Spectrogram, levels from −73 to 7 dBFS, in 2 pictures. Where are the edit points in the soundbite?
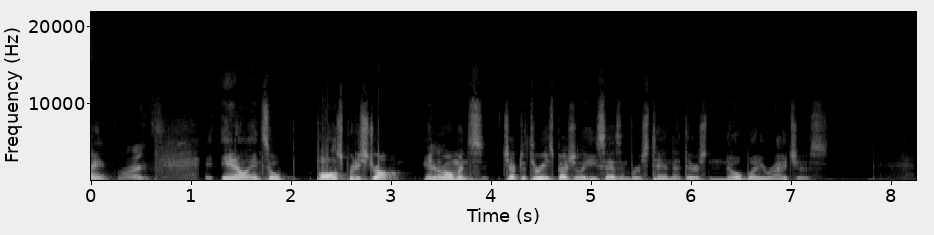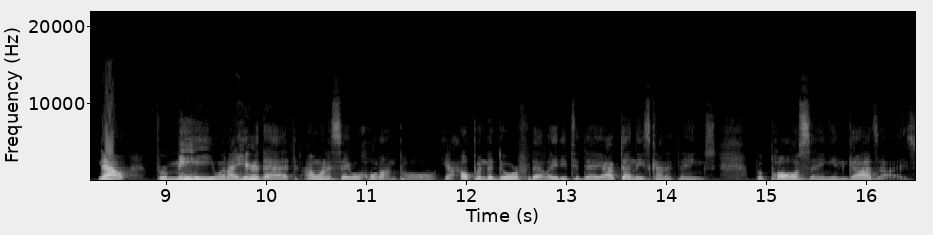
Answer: none

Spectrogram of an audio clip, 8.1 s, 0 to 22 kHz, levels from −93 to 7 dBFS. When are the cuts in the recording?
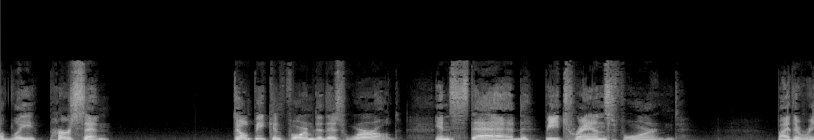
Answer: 0:04.3
0:05.4

